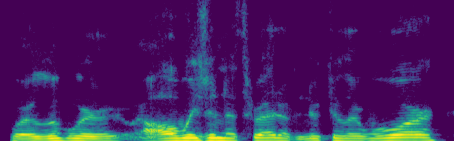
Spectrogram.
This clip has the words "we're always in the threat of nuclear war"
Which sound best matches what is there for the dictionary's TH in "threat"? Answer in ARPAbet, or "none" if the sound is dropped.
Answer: TH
